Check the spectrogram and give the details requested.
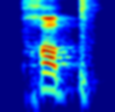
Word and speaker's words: propre: Propre. Propre es limpio. Propre. Es un poco difícil, ¿no? La pronunciación. Propre. Se tiene que escuchar la R al final.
